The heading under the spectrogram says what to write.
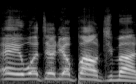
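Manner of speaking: put-on, imitated Jamaican accent. Imitating the other Rasta guys who walk up and ask, in a Jamaican accent. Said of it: "In a Jamaican accent".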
